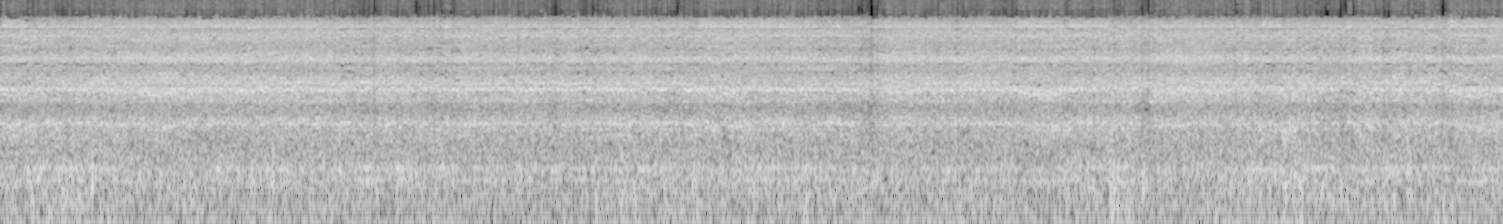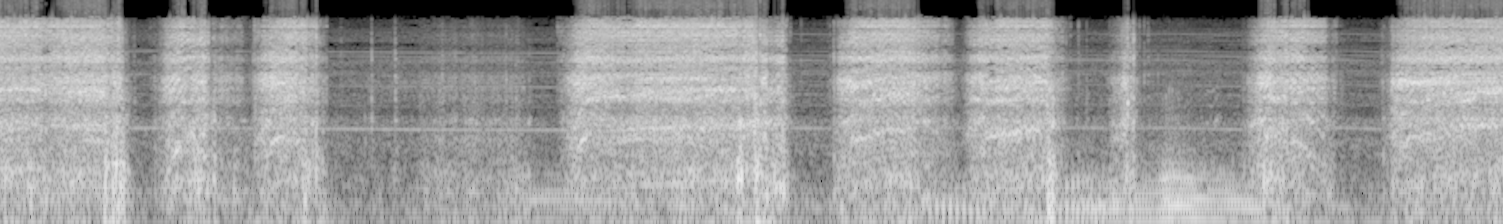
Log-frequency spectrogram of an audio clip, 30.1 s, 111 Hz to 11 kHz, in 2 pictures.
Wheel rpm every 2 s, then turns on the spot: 230, 230, 230, 230, 230, 230, 230, 220, 80, 30, 120, 130, 80, 30, 100.
18-20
